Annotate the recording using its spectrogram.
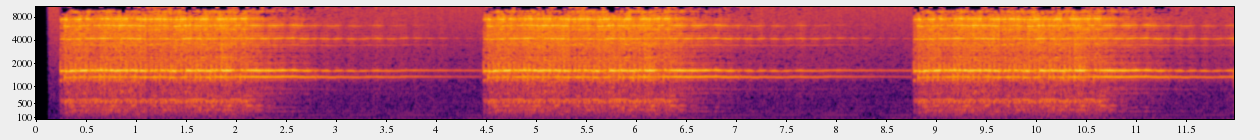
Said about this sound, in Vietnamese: Điện thoại reo khi trời còn chưa sáng, có lẽ là 2, 4 hay 6 tiếng gì đó. Tôi hộc tốc chạy xuống thang gác để nghe điện thoại đặt tận trong nhà bếp, đầu vẫn còn chính choáng trong cơn mê ngủ.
